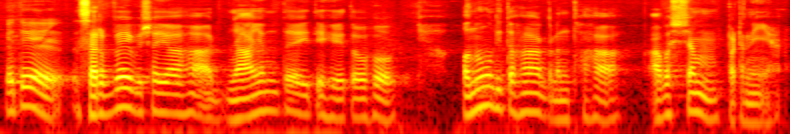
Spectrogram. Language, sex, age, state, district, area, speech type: Sanskrit, male, 30-45, Karnataka, Uttara Kannada, rural, spontaneous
